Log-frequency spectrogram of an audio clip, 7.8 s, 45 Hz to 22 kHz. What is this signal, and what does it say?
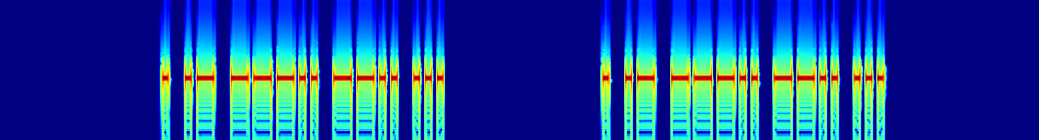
Morse code, heard as a keyed tone, about 28 wpm, 700 Hz. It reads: EA8ZS EA8ZS
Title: Call Signs Repeated 3x - 28wpm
